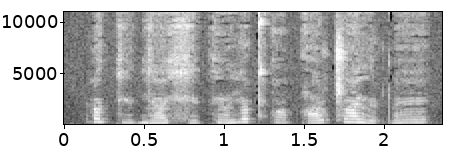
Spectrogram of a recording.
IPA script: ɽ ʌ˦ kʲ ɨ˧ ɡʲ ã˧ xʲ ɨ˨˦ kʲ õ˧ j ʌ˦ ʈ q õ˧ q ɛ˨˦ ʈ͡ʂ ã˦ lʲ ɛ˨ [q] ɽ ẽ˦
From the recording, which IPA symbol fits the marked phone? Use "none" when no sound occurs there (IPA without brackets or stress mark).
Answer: ʈ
